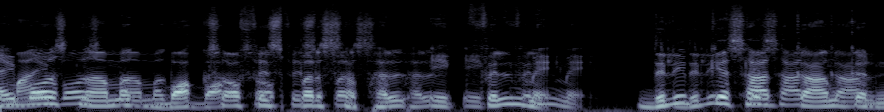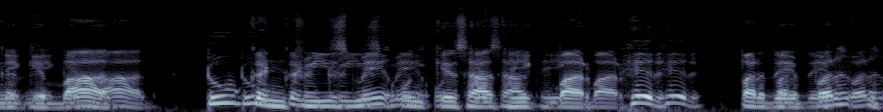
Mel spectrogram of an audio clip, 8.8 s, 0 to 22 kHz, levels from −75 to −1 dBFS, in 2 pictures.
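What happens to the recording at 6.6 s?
At 6.6 s the speech is heard twice, as a doubled audio track running through the whole clip. A second full-band copy trails roughly 150 ms behind, about 5 dB quieter, with no room colour. A slower capture path likely mixed it in.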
